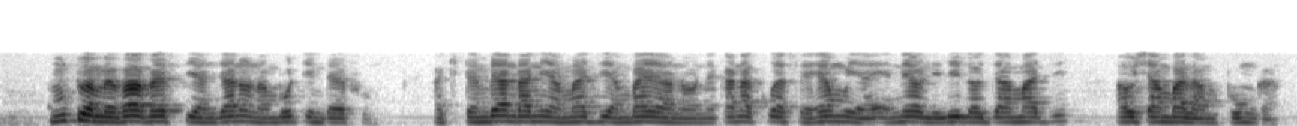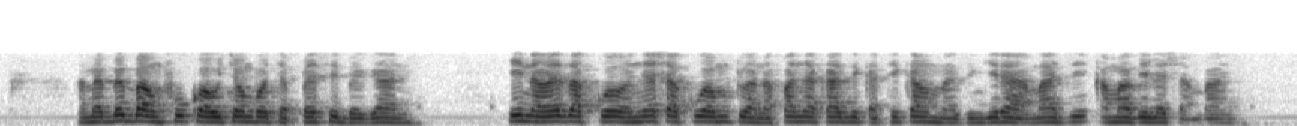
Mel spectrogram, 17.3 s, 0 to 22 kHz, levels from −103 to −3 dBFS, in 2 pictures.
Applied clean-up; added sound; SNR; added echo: none; none; none; none.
